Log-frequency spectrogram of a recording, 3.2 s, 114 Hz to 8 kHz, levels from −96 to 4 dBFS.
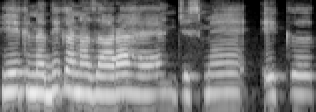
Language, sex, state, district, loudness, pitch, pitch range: Maithili, female, Bihar, Samastipur, -15 LUFS, 235 Hz, 225-245 Hz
